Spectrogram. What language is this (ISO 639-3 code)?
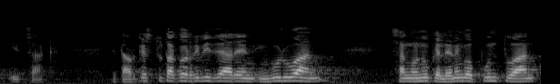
eus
